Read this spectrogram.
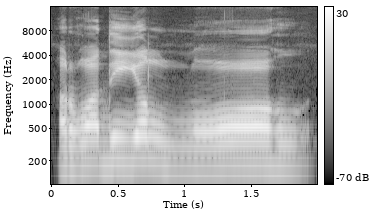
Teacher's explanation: ضاد پر زبر کی وجہ سے مستعلیہ ہے اس لیے پر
